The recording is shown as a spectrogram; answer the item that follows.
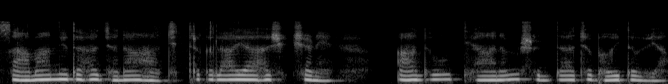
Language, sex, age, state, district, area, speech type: Sanskrit, female, 18-30, Karnataka, Uttara Kannada, rural, spontaneous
